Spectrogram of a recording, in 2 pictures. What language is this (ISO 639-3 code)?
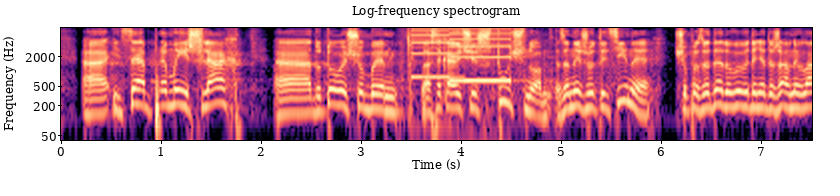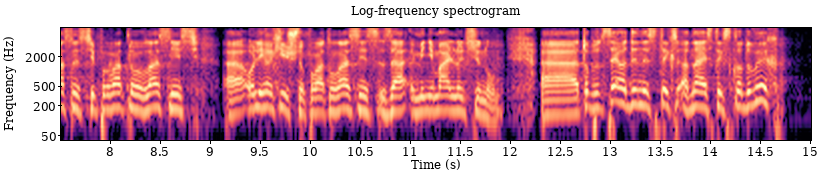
ukr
